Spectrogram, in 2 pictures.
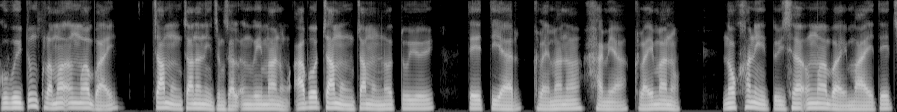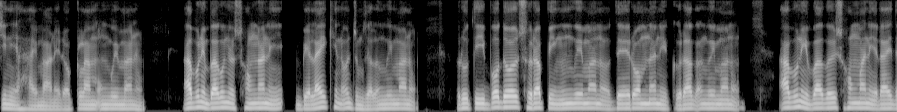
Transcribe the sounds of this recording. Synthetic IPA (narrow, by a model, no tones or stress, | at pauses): ɡ̥ubɯjtuŋkʰlamaɯŋmabaj | t͡ʃamuŋt͡ʃananizɯŋzalʔɯŋɡɯjmanɔabɔt͡ʃamuŋt͡ʃamuŋnɔtujuj | tetijaɾkʰlajmanɔhamijakʰɯlajmanɔ | nɔkʰanitujsaʔɯ̰ŋmabajmajtet͡ʃiniɦajmaniɾɔklamɯ̰ŋɡɯjmanɔ | abunibaɡɯjnɔsɔŋnanibelajkʰenɔzuŋzalɯŋɡɯjmanɔ | ɾutibɔdɔsuɾapiŋɯŋɡɯjmanɔdeɾɔmnanikɯɾakɯŋɡɯjmanɔ | abunibaɡɯjsɔŋmaniɾajda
